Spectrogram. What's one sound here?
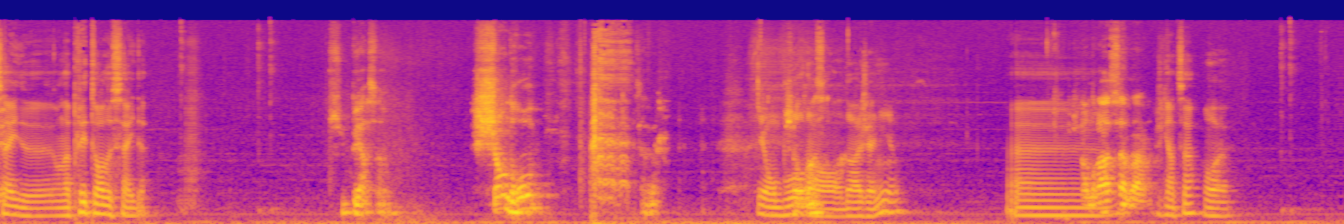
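Young men talk with animation close to a microphone.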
